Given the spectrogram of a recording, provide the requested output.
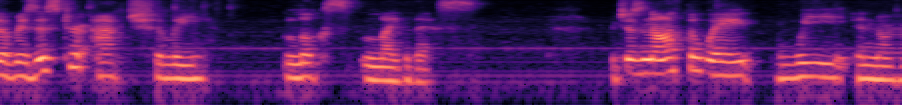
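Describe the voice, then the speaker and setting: Very slowly, a woman speaks in a somewhat breathy voice with ordinary pitch variation. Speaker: college instructor. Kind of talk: software tutorial.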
